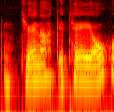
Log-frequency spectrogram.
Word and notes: jeenah k'iteeyoowh: hupa

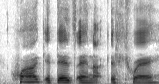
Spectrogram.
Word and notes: wha k'ideets'eh na'k'iLchwe: Hupa

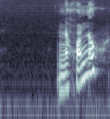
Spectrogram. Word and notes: naxoniwh: hupa

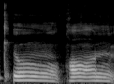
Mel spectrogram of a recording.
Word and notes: k'iwingq'oon: hupa

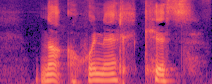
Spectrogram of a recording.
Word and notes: na'whinehLkis: hupa

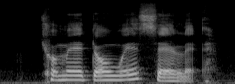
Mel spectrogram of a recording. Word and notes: chwing-meedooweeseele': hupa

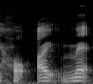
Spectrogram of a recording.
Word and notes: xoq'ay-me': hupa

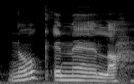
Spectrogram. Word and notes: nook'ineelaa: Hupa

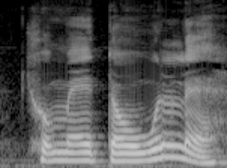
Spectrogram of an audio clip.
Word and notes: chwing-meedoowile: hupa

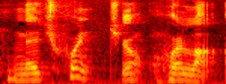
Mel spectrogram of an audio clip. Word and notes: nichwin'ch'ing'-whila': Hupa

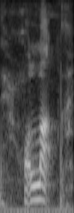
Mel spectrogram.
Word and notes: xola': Hupa

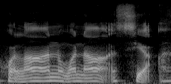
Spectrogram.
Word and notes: whilaan wun-naa'usya': hupa

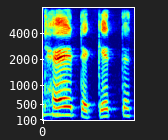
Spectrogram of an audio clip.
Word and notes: teedigit: hupa

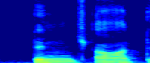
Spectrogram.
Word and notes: dinch'aat: hupa

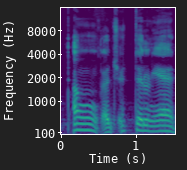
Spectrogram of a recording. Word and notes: t'unq'-ch'idilye: Hupa

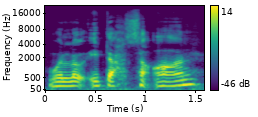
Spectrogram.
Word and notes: wiloy' da'sa'aan: hupa

